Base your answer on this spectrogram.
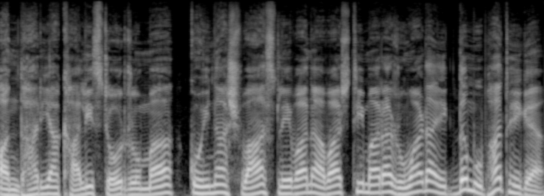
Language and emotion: Gujarati, fearful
